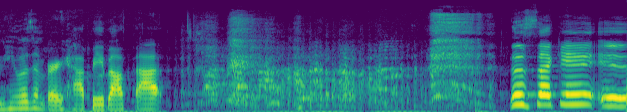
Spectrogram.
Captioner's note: laughter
